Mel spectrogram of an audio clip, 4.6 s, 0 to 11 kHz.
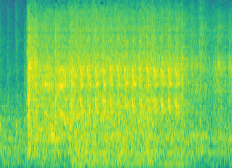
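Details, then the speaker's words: Bandit 1890XP wood chipper after twin-disc clutch replacement and adjustment: harsh, raspy starter whir with uneven chatter about three beats a second while cranking. The starter sounds unhealthy, cause unclear. "I don't like the way that sounds with the starter though I don't like the way that sounds on the starter that starter does not sound healthy does it now"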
